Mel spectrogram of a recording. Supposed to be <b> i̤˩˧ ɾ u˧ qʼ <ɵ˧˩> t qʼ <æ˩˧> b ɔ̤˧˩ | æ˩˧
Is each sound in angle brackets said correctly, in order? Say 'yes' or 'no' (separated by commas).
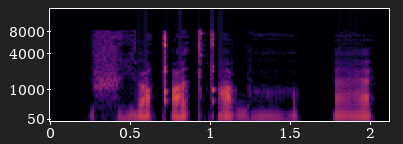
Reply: no, yes, no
